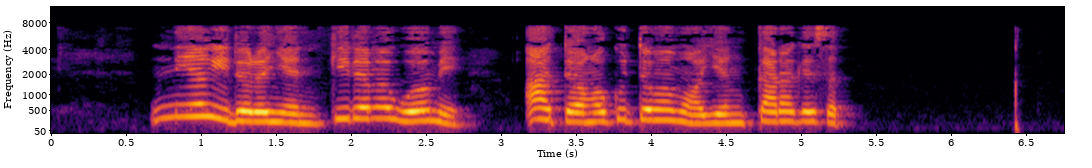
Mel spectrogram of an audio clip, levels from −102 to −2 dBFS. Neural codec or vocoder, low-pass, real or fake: none; 7.2 kHz; real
